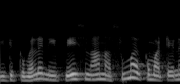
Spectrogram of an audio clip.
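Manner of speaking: normal talking voice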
